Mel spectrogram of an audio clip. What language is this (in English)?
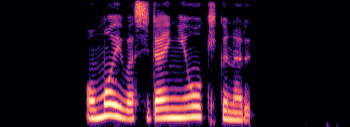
Japanese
